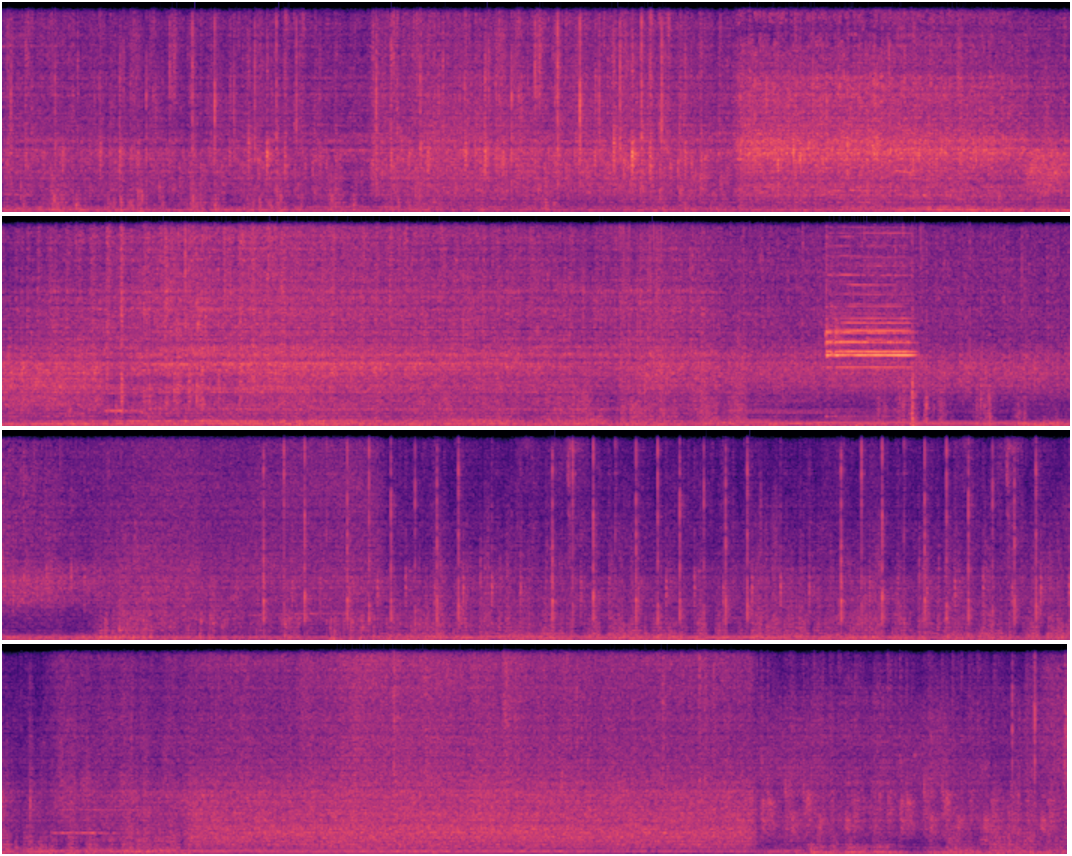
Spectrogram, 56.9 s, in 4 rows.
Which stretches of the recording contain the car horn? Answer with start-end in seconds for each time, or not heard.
25.2-26.4.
